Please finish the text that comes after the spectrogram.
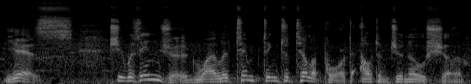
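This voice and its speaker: Guy voicing a formal commanding mutant leader in a video game, swings up and down in pitch, very measured wording. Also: sing-song, slight background noise, natural voice. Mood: grave, measured. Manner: formal, deliberate, measured diction. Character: composed, commanding male mutant leader briefing his team. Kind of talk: video game cutscene voice acting.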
